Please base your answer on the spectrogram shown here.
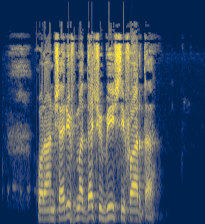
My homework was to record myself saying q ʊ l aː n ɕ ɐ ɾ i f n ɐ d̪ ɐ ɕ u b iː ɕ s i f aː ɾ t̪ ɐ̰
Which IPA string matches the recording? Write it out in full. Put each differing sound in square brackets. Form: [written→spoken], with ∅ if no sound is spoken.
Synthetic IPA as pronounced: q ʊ [l→ɾ] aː n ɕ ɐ ɾ i f [n→m] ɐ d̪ ɐ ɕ u b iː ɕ s i f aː ɾ t̪ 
